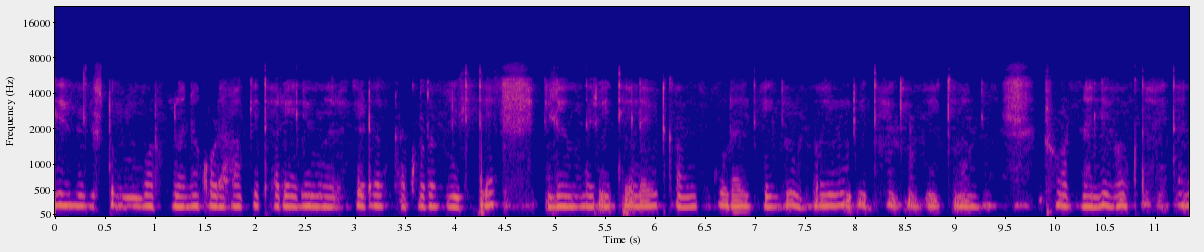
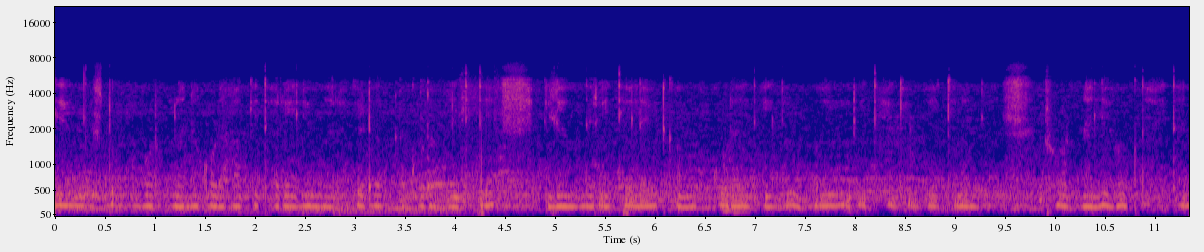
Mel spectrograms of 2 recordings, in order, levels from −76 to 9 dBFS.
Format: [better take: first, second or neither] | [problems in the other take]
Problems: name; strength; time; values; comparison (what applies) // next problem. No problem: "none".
second | noise reduction (neural mask model Resemble Enhance denoiser)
